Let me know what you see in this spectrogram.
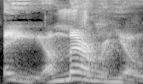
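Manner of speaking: put-on strong New York accent. Describing an early Mario voice: Captain Lou Albano's New Yorker accent. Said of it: "this big, thick New Yorker accent".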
